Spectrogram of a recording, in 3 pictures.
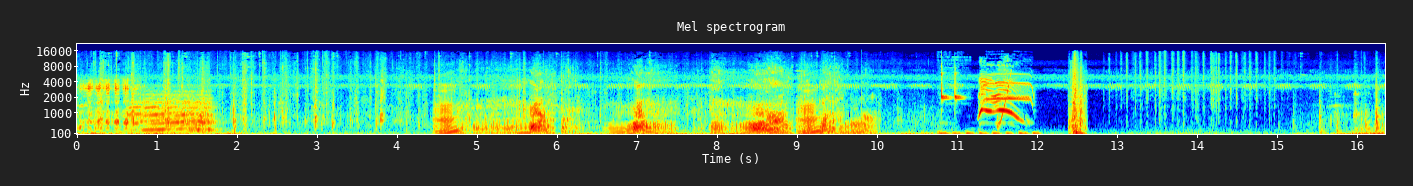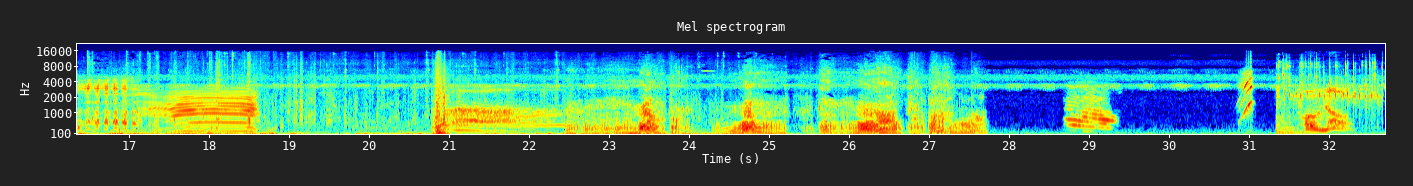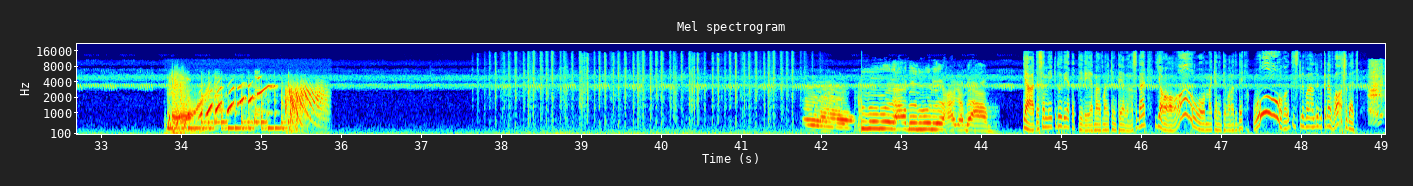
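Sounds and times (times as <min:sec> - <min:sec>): dog barking and growling: 0:04.4 - 0:10.1, 0:22.0 - 0:27.8.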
